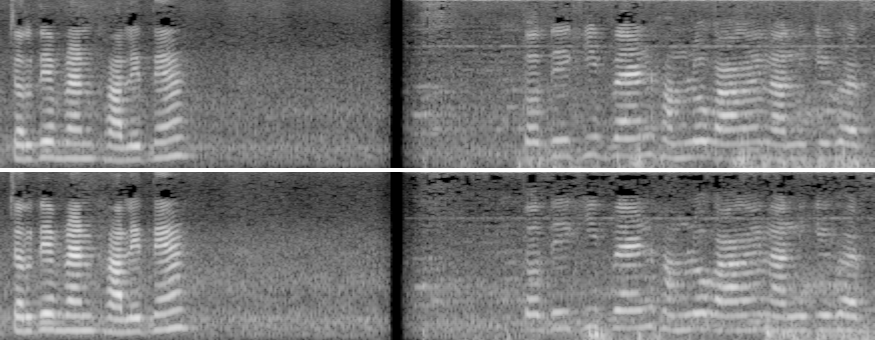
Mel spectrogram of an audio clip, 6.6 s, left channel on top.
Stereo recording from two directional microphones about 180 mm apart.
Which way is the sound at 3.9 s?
40° left (ahead or behind).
